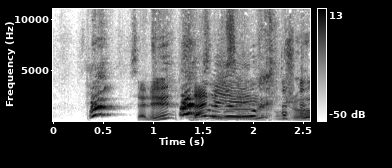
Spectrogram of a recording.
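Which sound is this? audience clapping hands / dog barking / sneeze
dog barking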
